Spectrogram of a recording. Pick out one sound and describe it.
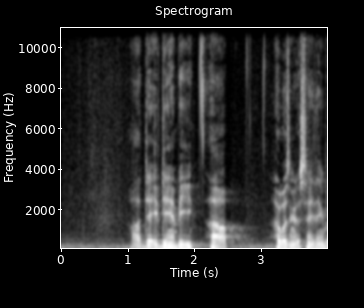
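An elderly man speaks into a microphone with animation.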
